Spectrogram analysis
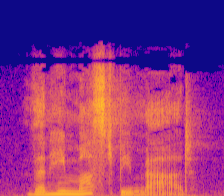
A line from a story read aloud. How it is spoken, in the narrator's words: said Sir Michael gravely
